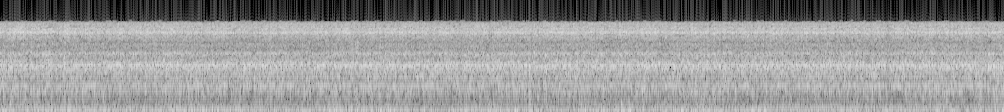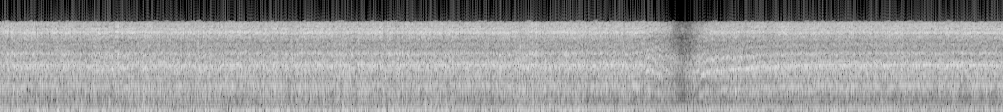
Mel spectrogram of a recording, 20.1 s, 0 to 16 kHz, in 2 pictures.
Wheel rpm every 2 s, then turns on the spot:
230, 230, 230, 230, 230, 230, 230, 230, 160, 230.
none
